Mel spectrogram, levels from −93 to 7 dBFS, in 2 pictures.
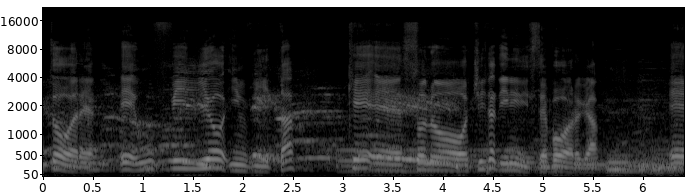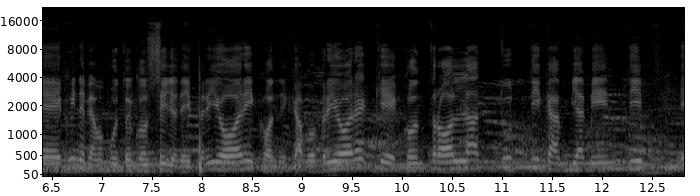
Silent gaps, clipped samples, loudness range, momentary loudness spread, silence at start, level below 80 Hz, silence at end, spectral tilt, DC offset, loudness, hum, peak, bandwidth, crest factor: none; under 0.1%; 1 LU; 7 LU; 0 s; under -90 dBFS; 0 s; -4.5 dB/octave; under 0.1%; -50 LUFS; none; -36 dBFS; over 20 kHz; 14 dB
